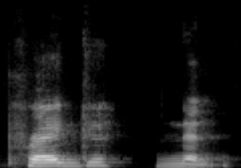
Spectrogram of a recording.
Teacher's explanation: in english GN the two sounds are separate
